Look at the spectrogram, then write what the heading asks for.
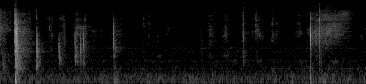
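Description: Paper is folded along marked lines, giving faint, crisp crackles and sharp clicks in irregular bursts, with a few louder snaps among quieter rustling.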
